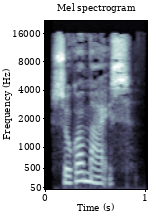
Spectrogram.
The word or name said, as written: sukkermajs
